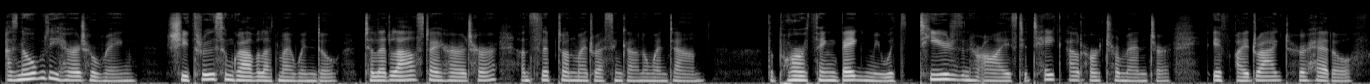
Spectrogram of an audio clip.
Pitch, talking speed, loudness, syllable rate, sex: 185 Hz, 215 wpm, -19 LUFS, 5.0 syllables/s, female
